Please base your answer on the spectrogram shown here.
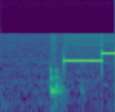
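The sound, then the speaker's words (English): Telephone keypad dialing tones as a number is entered: a soft click followed by a few clear, steady electronic beeps of differing pitch, the last one held to the end. “I have his number plugged in, so I'm going to dial him right now”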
